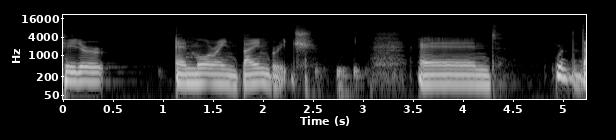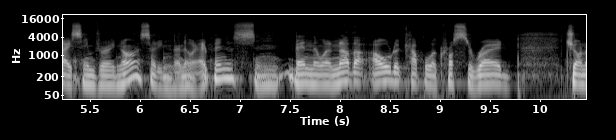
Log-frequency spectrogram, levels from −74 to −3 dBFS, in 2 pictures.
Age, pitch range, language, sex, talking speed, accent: 30-49, 120-150 Hz, English, male, 150 wpm, Australian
